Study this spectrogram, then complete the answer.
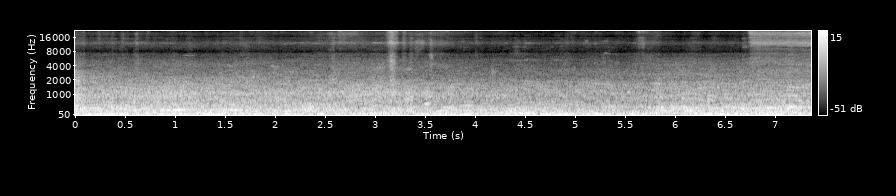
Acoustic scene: residential area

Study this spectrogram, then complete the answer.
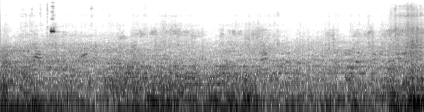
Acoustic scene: bus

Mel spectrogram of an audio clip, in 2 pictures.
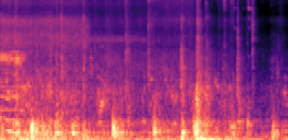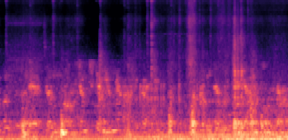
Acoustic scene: bus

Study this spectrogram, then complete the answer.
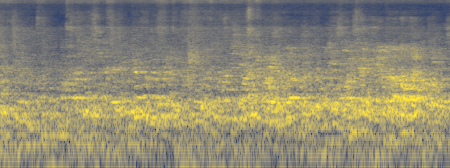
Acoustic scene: subway station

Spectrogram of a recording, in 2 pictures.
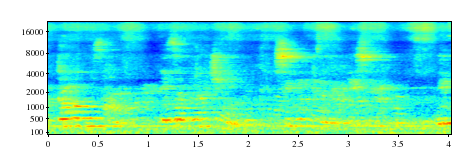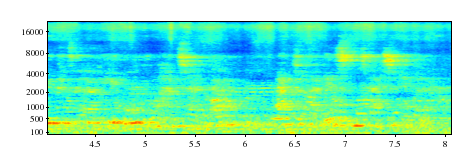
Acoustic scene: subway station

